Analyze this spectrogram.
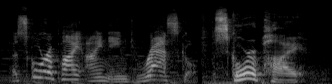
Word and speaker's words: Skorupi: Scoropie? That's how it's pronounced. I was gonna say Skorupi.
